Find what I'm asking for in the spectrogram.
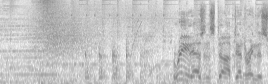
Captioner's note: hand knocks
